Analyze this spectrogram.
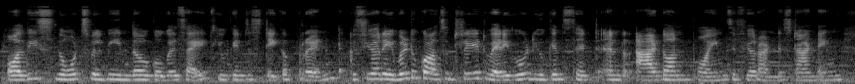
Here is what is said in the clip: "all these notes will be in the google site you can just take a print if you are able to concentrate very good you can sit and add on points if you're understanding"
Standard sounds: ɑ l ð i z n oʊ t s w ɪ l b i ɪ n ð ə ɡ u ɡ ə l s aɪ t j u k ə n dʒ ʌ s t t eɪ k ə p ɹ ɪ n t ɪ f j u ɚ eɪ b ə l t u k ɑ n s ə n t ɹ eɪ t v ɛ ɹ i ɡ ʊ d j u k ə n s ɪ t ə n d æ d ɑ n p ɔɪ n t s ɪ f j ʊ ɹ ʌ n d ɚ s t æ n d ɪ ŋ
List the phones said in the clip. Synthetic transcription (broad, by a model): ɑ l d i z n oʊ t s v ɪ l b i ɪ n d ə ɡ u ɡ ə l s aɪ t j u k ə n dʒ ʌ s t t eɪ k ə p ɹ ɪ n t ɪ f j u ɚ eɪ b ə l t u k ɑ n s ə n t ɹ eɪ t v ɛ ɹ i ɡ ʊ d j u k ə n s ɪ t ə n d æ d ɑ n p ɔɪ n t s ɪ f j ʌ ɹ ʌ n d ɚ s t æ n d ɪ ŋ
